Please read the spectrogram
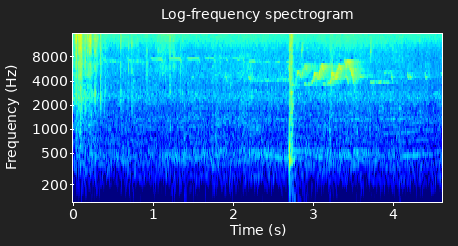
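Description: Faint steady buzzing of honeybees at an open hive, with a single sharp click about two and a half seconds in and a few faint high chirps just after it.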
